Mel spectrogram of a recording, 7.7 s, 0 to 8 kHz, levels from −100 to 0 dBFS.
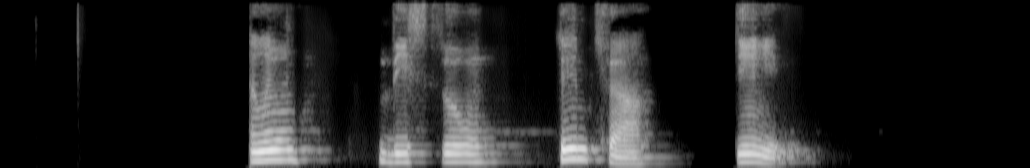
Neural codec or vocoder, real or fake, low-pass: codec, 16 kHz, 1 kbps, X-Codec, HuBERT features, trained on balanced general audio; fake; 7.2 kHz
